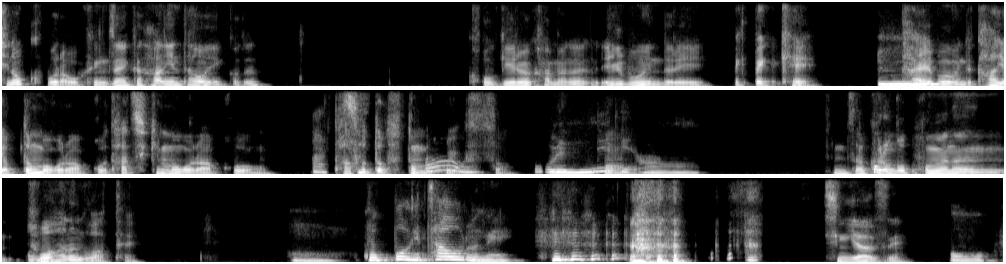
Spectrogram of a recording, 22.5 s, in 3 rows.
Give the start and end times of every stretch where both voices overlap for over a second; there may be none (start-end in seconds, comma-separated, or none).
none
